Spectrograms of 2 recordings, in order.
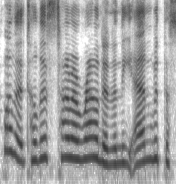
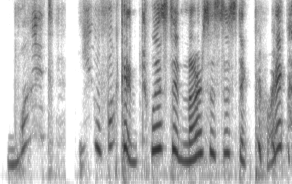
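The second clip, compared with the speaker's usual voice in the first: higher-pitched, drawn-out indignant retort; mock outrage; 6 semitones higher, much slower than usual. Viewer retorting to the Goblin King's speech, indignant. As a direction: replay your outrage at the villain, pitched up. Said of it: "I was very angry".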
